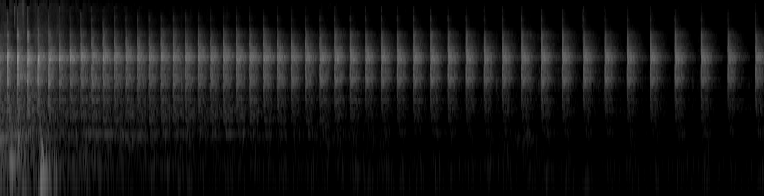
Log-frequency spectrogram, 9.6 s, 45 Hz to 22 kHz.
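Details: Proform Power C7L iFit exercise bike: sharp even ticks about four per second from the flywheel area, slowing as the wheel coasts down; always present, getting louder and more frequent as wheel wobble worsens. Bolts tight, no visible rubbing.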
